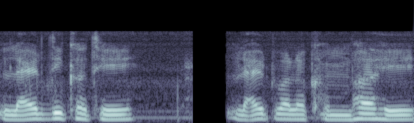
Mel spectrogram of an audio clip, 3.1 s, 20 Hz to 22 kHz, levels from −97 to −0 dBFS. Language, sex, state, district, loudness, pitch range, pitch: Chhattisgarhi, male, Chhattisgarh, Bilaspur, -22 LUFS, 150-175 Hz, 160 Hz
